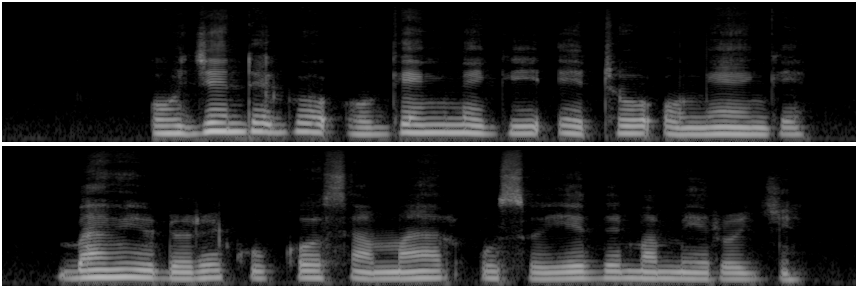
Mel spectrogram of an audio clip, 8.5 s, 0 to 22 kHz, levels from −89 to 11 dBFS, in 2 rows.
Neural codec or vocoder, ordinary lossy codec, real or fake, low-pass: codec, 44.1 kHz, 7.8 kbps, Pupu-Codec; none; fake; 19.8 kHz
